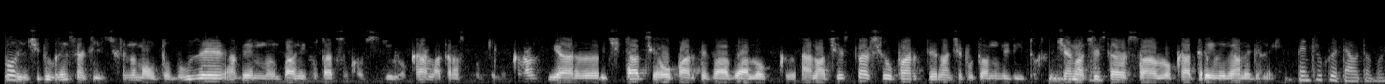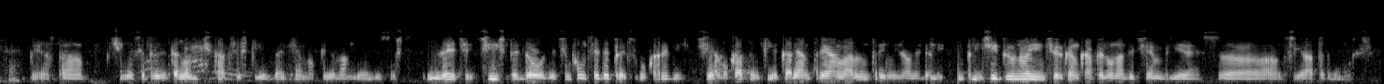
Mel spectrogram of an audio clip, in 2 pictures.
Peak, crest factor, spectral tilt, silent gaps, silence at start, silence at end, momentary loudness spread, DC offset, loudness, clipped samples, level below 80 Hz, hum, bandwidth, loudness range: 0 dBFS; 16 dB; -9.5 dB/octave; none; 0.05 s; 0.2 s; 12 LU; under 0.1%; -17 LUFS; under 0.1%; -58 dBFS; none; 5 kHz; 5 LU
